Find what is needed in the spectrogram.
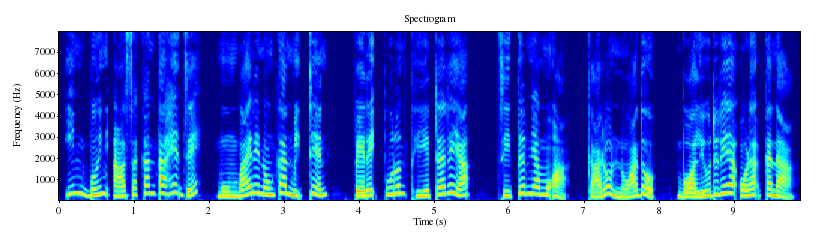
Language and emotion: Santali, surprised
